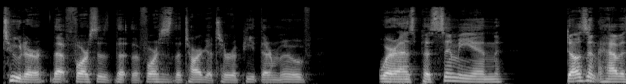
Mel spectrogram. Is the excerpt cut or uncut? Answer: uncut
